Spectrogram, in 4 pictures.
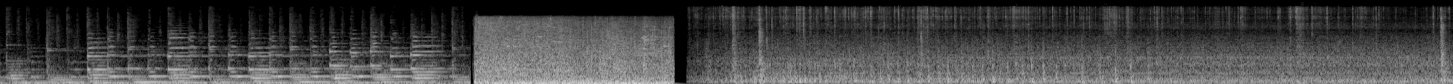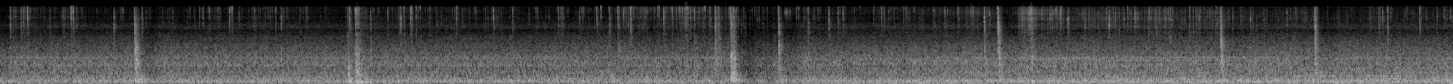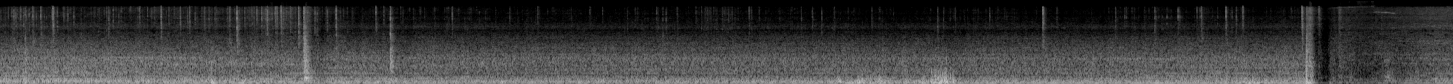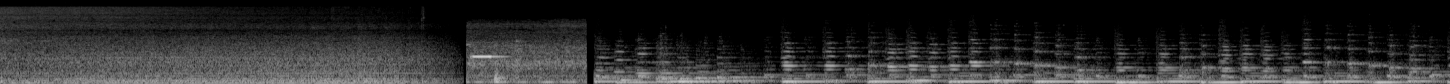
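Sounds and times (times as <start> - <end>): short loud burst of noise: 4.8 - 6.8, 48.3 - 49.5
low mechanical hum: 6.4 - 49.5.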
